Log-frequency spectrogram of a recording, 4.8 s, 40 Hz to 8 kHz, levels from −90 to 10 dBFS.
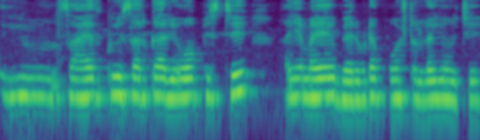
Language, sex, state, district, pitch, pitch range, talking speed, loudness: Garhwali, female, Uttarakhand, Tehri Garhwal, 205 Hz, 195-210 Hz, 175 wpm, -15 LUFS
